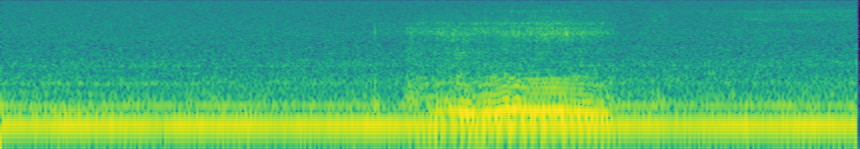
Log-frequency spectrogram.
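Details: Single low, vibrating snore over a steady background hum; snoring.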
